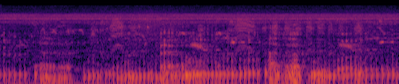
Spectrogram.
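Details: Male and female leopards mating at the edge of sedge grass in Botswana's Moremi Game Reserve, an aggressive mating driven by the female; deep, rasping growls pulse continuously with short breaks, faint bird calls above.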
